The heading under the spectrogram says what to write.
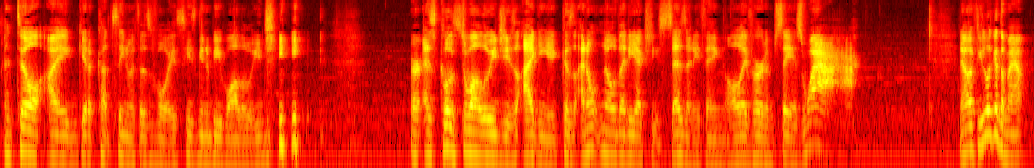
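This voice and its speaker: A man's voice: mid-range voice, sharp tone. A man giving laid-back, rambling commentary while playing a video game. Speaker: gameplay video host. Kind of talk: casual gameplay commentary.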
